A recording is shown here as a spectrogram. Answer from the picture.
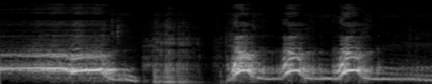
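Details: Beagle barking: a long drawn-out baying note, then after a short gap three quick rising-falling barks each trailing into a lower tone.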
